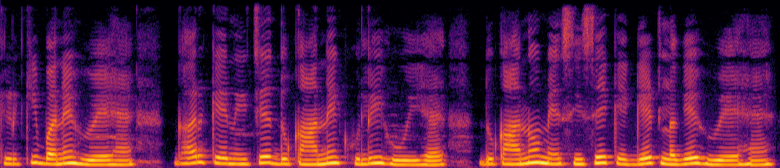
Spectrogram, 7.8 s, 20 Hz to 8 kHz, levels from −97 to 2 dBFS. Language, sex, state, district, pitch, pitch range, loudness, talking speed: Hindi, female, Jharkhand, Garhwa, 235 Hz, 220-270 Hz, -13 LUFS, 145 wpm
